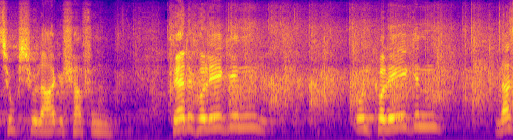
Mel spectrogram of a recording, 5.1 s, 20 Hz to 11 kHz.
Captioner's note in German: Beifall bei der CDU und dem BÜNDNIS 90/DIE GRÜNEN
